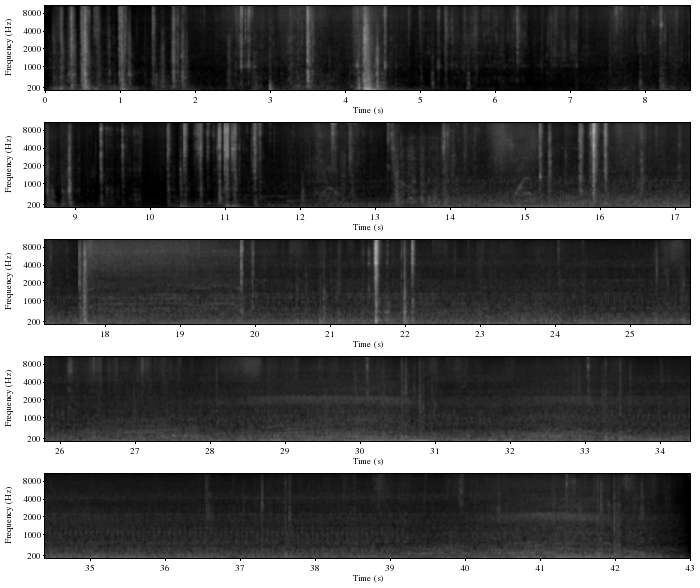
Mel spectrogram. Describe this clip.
Car door open, key, engine
automobile, car, close, closing, door, drive, engine, key, motor, open, opening, vehicle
